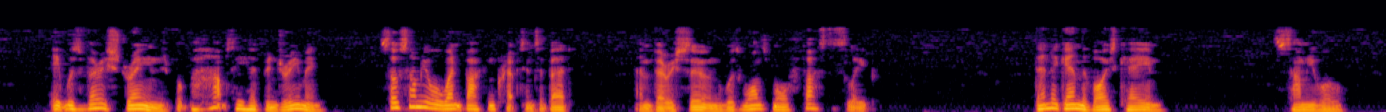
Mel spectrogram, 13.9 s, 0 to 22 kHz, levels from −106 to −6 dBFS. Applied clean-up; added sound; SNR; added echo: classical method Wiener filter.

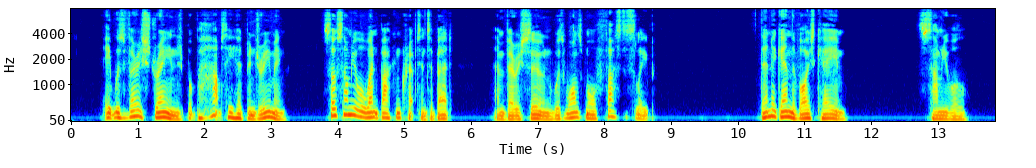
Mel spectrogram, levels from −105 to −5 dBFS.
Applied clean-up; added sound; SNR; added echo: none; none; none; none.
